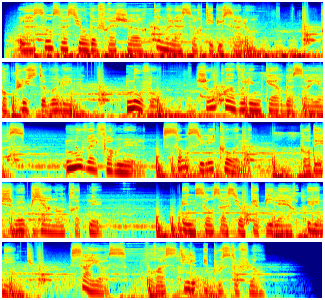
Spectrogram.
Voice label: female German Swiss French TV promo; Devine Voices

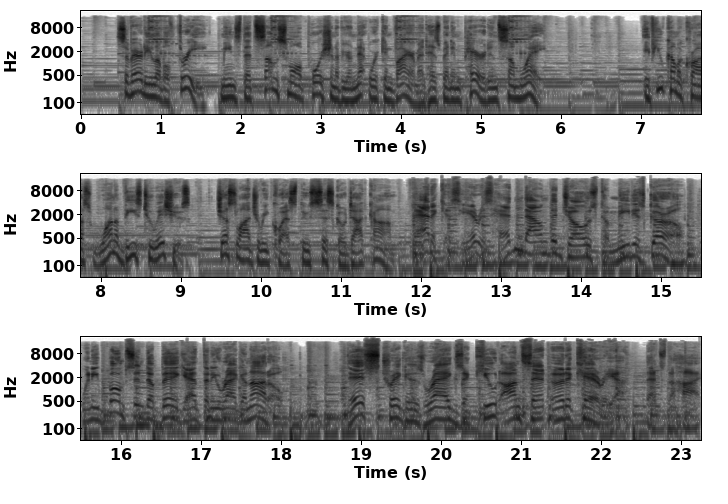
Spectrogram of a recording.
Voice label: male English USA e-learning compilation

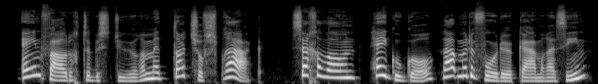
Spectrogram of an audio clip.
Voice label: female dutch commercial

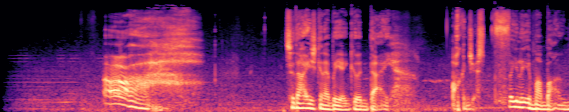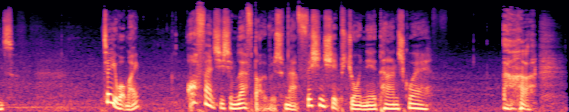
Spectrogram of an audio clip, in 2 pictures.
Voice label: male multiple accents character compilation

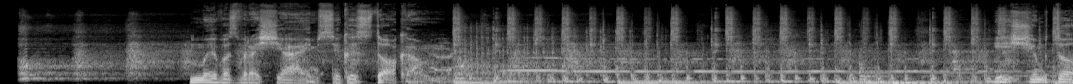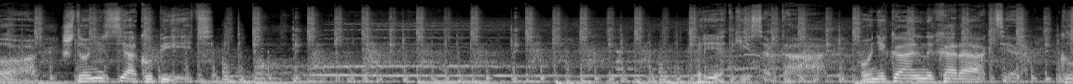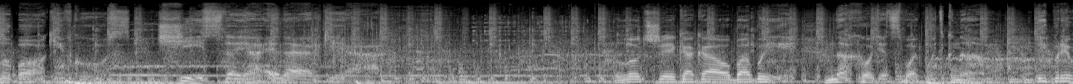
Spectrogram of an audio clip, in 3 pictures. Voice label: male russian chocolate promo; platres

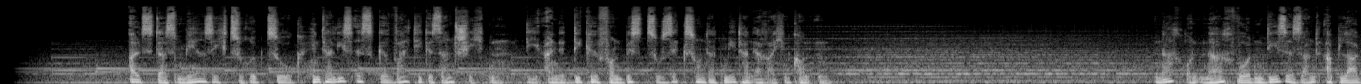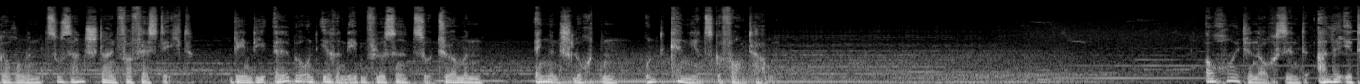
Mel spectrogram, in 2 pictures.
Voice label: male German documentary

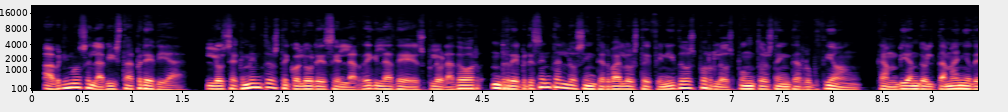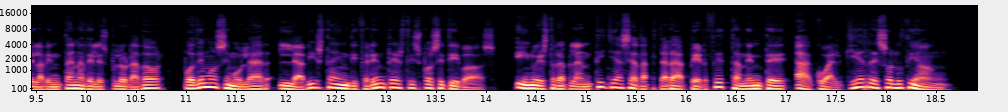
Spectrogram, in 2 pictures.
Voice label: male, Spanish Castilian, e-learning

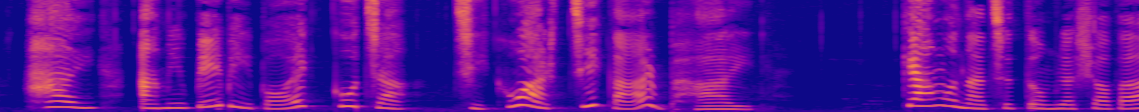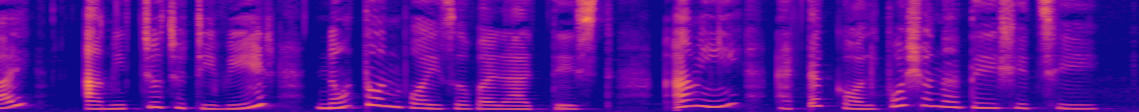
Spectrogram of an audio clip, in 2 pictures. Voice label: female bengali baby voice animation

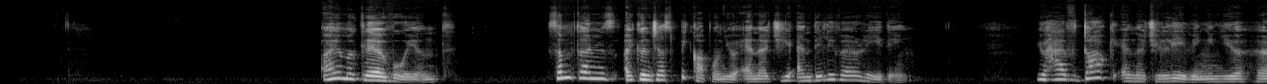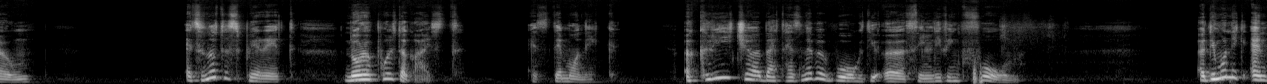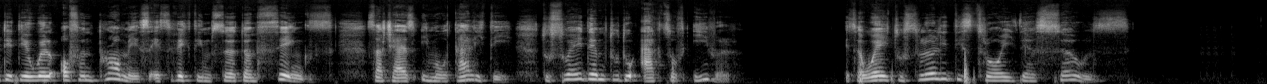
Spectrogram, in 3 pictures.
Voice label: female hungarian english with hungarian accent

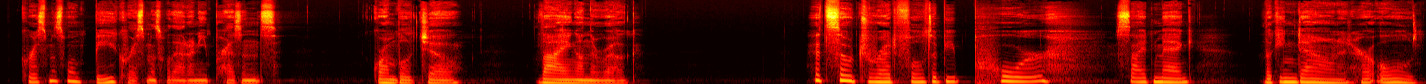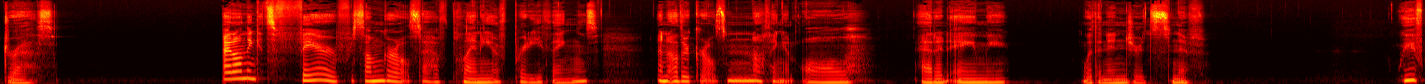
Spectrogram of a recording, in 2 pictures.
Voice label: female irish and usa usa accent audiobook; irish southern

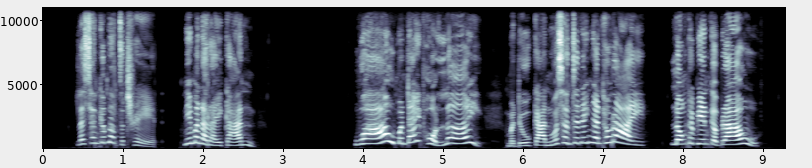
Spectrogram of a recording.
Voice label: female thai trading corporate

